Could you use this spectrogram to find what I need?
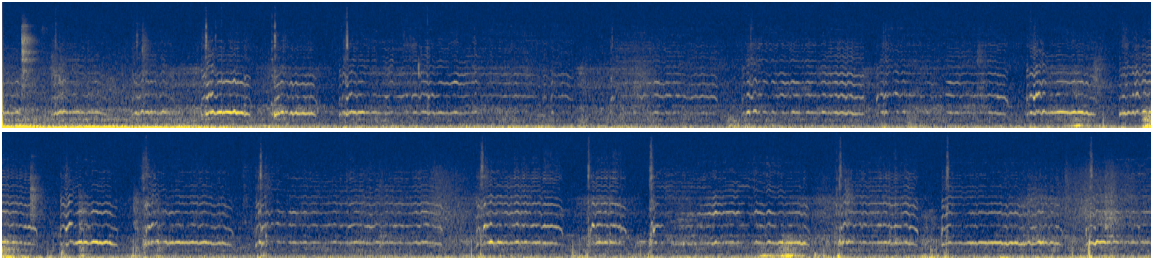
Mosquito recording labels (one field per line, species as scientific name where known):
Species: Culex pipiens complex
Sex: female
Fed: unfed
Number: one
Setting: cup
